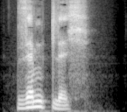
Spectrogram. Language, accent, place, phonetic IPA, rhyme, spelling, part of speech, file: German, Germany, Berlin, [ˈzɛmtlɪç], -ɛmtlɪç, sämtlich, adjective, De-sämtlich.ogg
- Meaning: 1. all 2. complete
